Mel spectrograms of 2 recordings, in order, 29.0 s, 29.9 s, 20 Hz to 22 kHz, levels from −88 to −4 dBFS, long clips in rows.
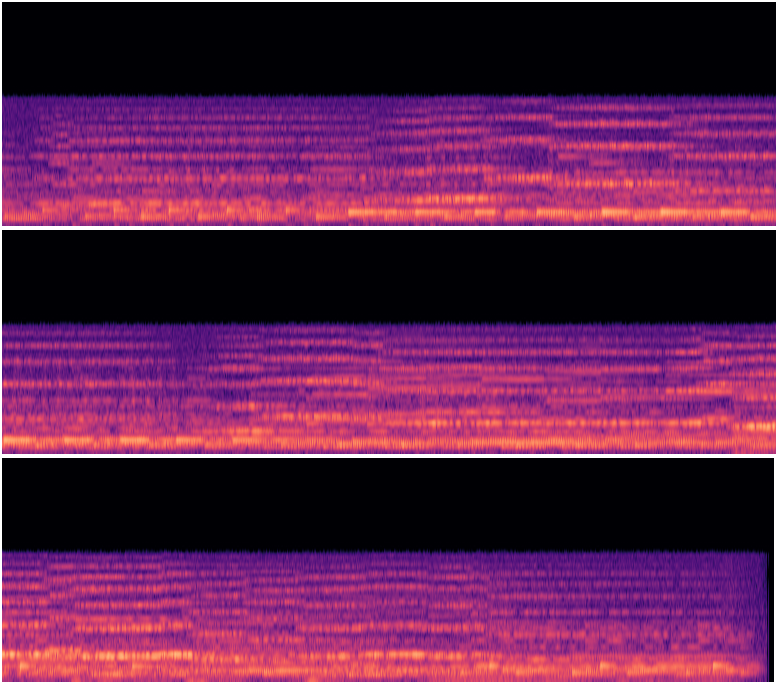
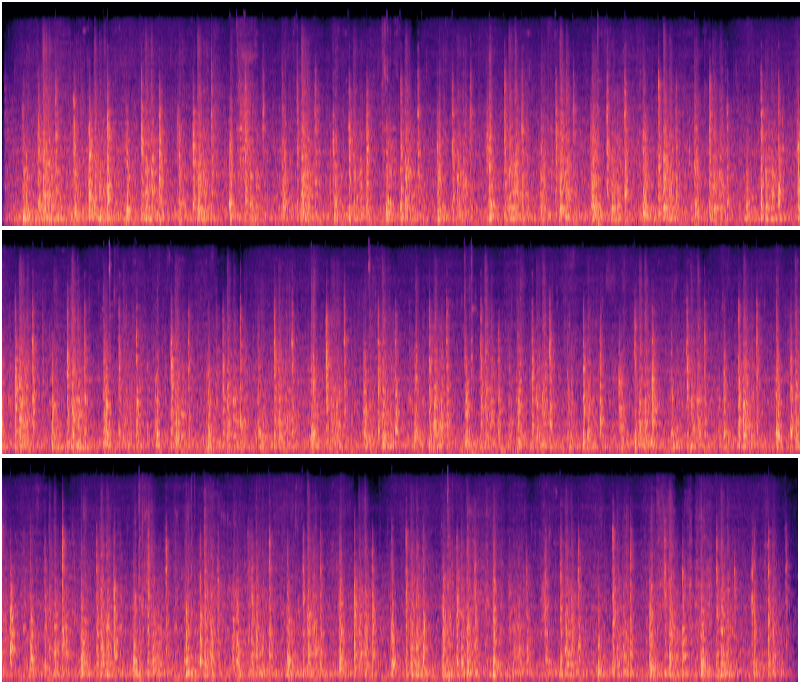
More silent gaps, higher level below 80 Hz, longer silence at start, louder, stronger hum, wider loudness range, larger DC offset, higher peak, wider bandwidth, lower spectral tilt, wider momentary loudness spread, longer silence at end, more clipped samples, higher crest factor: neither; about the same, -54 dBFS vs -52 dBFS; about the same, 0 s vs 0 s; second, -28 LUFS vs -23 LUFS; neither; first, 5 LU vs 1 LU; neither; second, -12 dBFS vs -4 dBFS; second, 4 kHz vs 17.5 kHz; first, -10.5 dB/octave vs -5 dB/octave; first, 7 LU vs 4 LU; about the same, 0.1 s vs 0 s; neither; about the same, 16 dB vs 20 dB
